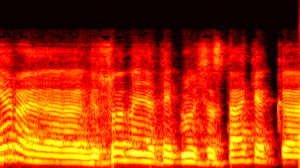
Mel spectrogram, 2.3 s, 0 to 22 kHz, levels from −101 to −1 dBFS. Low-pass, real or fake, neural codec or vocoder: 10.8 kHz; fake; vocoder, 24 kHz, 100 mel bands, Vocos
